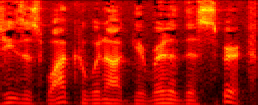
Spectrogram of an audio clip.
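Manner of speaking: private, hushed, low half-whisper. Retelling the disciples asking Jesus privately: imitating a low half-whisper. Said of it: "I can just hear him kind of a low whisper".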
